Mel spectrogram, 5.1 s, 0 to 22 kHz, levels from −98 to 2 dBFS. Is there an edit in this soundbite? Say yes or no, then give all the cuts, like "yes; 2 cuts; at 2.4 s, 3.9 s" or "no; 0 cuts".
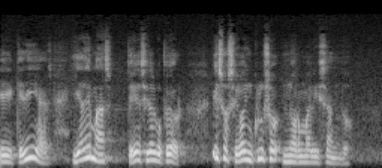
no; 0 cuts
